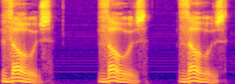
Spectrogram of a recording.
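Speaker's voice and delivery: "Those" with the tongue visibly out; "Those" with a clear voiced th. Shown as a demonstration. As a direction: show your tongue on the th of "Those". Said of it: "Look at my tongue".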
